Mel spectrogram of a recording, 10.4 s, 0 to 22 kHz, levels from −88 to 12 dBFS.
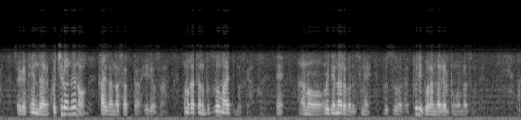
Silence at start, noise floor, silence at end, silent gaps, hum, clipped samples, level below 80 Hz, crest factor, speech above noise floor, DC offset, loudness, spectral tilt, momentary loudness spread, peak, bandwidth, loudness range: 0 s; -40 dBFS; 0 s; none; none; under 0.1%; -42 dBFS; 18 dB; 21 dB; under 0.1%; -19 LUFS; -7 dB/octave; 22 LU; -2 dBFS; 4.9 kHz; 3 LU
